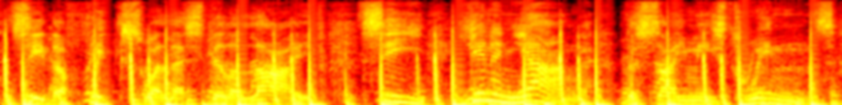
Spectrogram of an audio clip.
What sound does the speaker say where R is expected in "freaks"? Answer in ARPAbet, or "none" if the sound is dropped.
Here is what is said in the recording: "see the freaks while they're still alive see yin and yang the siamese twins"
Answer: L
